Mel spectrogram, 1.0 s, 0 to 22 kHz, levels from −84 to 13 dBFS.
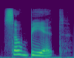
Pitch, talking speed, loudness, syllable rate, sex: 220 Hz, 180 wpm, -19 LUFS, 3.7 syllables/s, female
